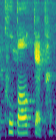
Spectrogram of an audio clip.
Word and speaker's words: Kubo gap: the kubo kappa okay let's plant the pronunciation of these two uh these two words very similar cooper gap and kubo gap and the kubo gap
